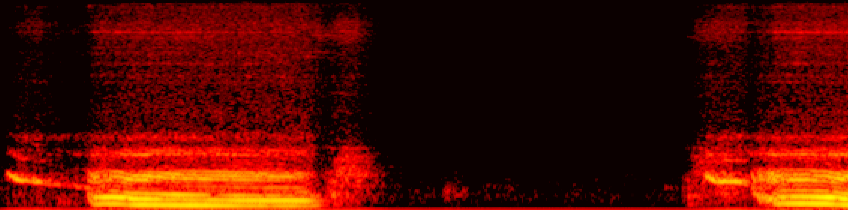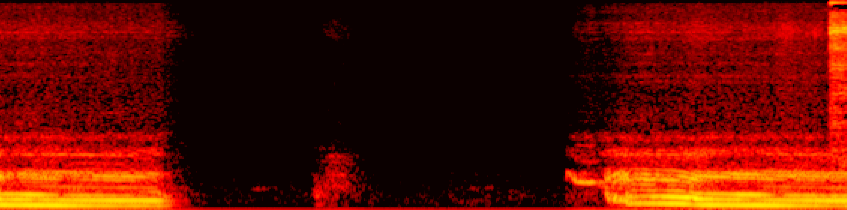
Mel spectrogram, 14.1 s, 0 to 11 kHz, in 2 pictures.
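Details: Ben, a 6-year-old Shire horse, fast asleep in his stable, snores deeply in long, low, rumbling breaths about three seconds each, separated by quiet pauses, three snores in the clip.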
